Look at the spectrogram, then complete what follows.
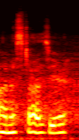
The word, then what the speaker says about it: Anastasia: Anastasia said waking me I'm gonna call her Anastasia because that's the actual pronunciation the Russian pronunciation of the English I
